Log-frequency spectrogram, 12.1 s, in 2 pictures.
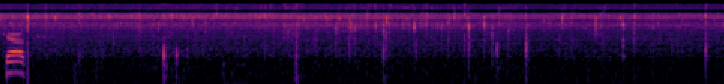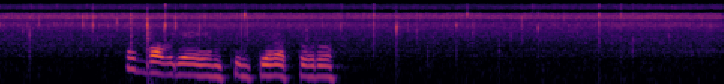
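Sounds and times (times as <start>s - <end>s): food frying in a pan: 0.0s - 12.0s
small crackles: 0.0s - 12.0s.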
